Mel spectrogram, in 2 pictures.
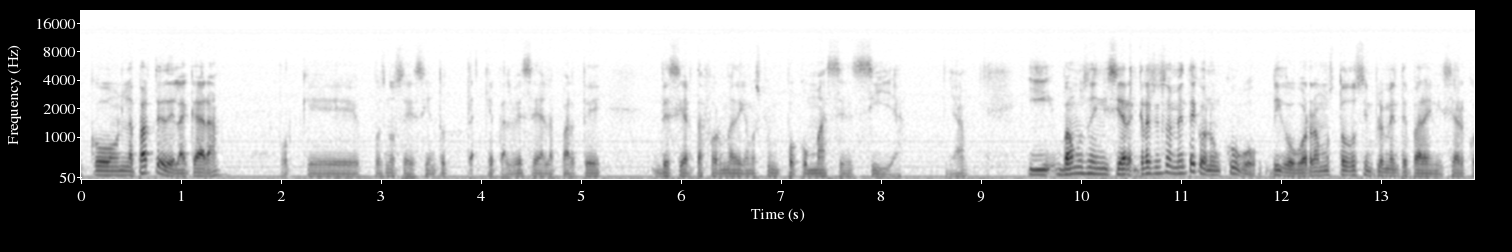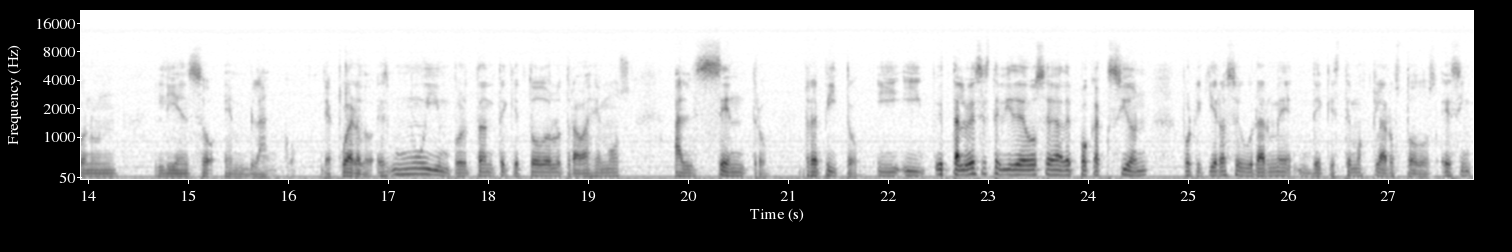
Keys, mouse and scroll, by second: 0.7-2.0 middle drag, 2.1-2.6 scroll up 1, 2.9 scroll down 1, 10.6 shift+a, 11.9 click, 13.9-16.4 drag, 16.5 ctrl+z, 17.9-19.6 middle drag, 20.0-20.6 scroll up 1, 20.8 scroll down 1.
